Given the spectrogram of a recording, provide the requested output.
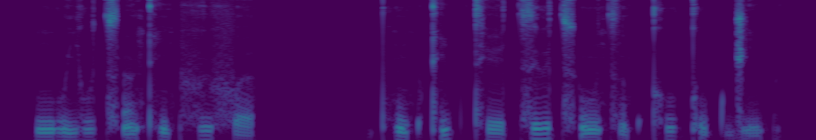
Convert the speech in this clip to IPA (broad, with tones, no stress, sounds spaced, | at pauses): ŋ u˨ j u˨ t͡sʼ ɐ̃˨ kʰ ĩ˨ p f ʉ˦ f ɐ˨ | pʰ ũ˨ p kʼ i˦ p tʰ e˨ t͡s ɨ˦ t͡sʼ ũ˨ t͡s ɐ̃˨ p kʰ u˦ kʼ u˨ p d͡ʒ ĩ˨ p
